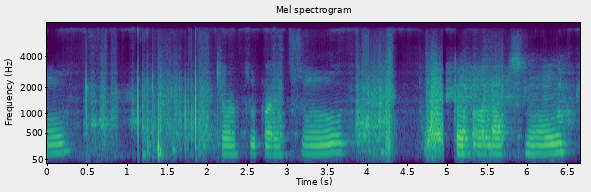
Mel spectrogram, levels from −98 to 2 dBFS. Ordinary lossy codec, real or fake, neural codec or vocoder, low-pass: none; fake; codec, 16 kHz, 1 kbps, X-Codec, HuBERT features, trained on general audio; 7.2 kHz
